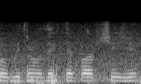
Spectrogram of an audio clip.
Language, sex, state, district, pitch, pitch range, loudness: Bengali, male, West Bengal, Jhargram, 170 Hz, 170-175 Hz, -16 LUFS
